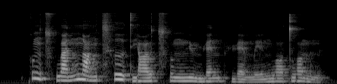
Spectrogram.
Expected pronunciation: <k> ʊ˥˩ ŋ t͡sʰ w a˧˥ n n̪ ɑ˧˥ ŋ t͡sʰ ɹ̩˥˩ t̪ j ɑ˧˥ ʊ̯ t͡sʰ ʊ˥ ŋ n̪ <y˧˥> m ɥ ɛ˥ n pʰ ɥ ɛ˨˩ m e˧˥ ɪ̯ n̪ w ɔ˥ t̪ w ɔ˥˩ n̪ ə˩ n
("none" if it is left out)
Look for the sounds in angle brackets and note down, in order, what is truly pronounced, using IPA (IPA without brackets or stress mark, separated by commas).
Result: k, y˥˩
